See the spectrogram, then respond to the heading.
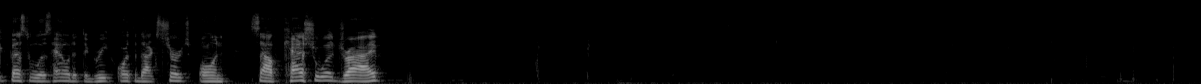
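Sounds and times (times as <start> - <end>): soft chewing with mouth clicks: 3.9 - 12.0.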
